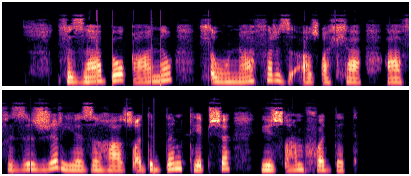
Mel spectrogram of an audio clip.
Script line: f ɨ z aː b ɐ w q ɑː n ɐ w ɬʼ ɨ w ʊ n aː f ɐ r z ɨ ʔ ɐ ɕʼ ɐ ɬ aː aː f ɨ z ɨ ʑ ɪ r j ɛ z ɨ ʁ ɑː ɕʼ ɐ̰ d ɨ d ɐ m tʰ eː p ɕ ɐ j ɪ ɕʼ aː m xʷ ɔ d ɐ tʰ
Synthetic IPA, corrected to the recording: f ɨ z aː b ɐ w q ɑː n ɐ w ɬʼ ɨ w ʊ n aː f ɐ r z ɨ ʔ ɐ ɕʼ ɐ ɬ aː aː f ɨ z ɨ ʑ ɪ r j ɛ z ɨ ʁ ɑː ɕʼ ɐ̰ d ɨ d ɐ m tʰ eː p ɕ ɐ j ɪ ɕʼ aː m xʷ ɔ d ɐ tʰ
